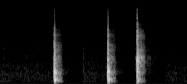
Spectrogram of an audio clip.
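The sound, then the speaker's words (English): An egg being cracked against a bowl: three sharp, dry taps, the last two close together, with quiet in between. “In the meantime, I will crack my egg”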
